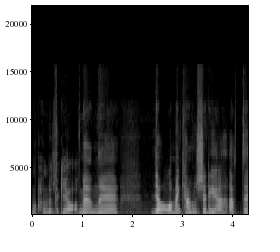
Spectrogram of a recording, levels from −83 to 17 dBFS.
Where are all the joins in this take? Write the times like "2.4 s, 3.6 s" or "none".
0.9 s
